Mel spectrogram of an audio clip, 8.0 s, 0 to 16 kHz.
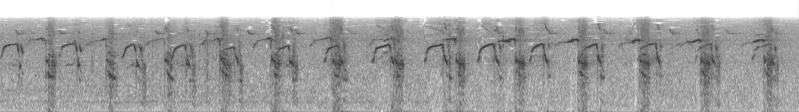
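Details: Eagle young at a camera-watched nest in southeast Tatarstan, 6 July 2024, begging as the mother eats by herself: steady series of high, hooked squealing calls, roughly two per second, persistent and insistent.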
